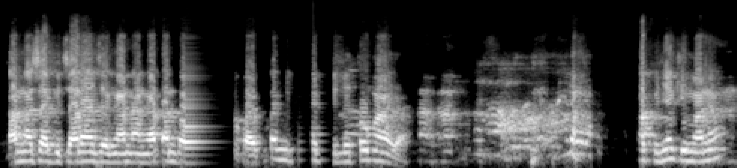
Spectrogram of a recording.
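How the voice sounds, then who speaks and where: A man's voice: fairly high pitch, brisk, over a noisy crowd, rough recording. A man giving an Easter talk to a church group in a restaurant function room. He keeps it conversational and often asks the audience questions. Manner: animated, rising emphasis on key words. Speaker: speaker at a parish gathering.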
